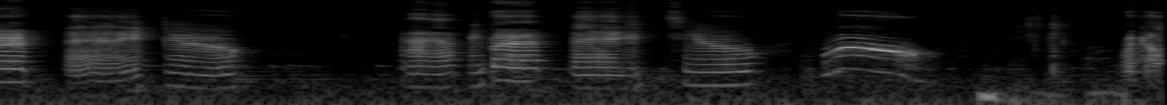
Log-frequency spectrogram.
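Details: A female Congo African grey parrot, a talkative pet, talks in a run of short, word-like phrases in a human-sounding voice, then gives a clear whistled note that rises and falls.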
